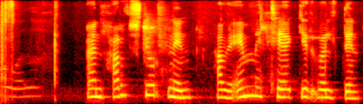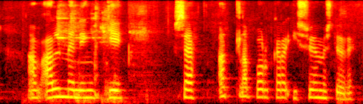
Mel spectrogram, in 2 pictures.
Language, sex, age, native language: Icelandic, female, 20-29, Icelandic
